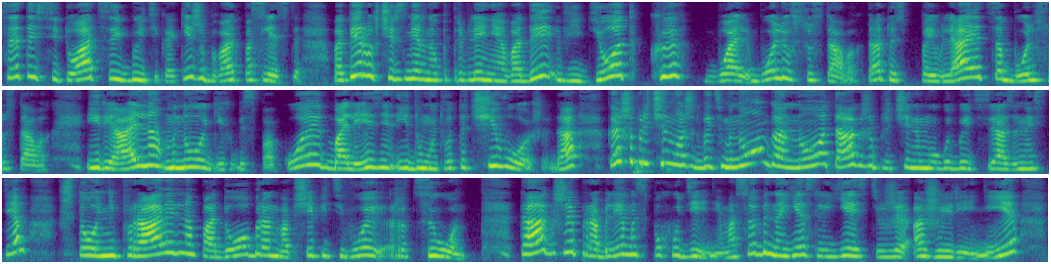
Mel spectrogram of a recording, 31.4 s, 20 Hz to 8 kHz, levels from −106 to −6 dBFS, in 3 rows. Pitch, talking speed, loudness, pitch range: 260 Hz, 125 wpm, -24 LUFS, 235-315 Hz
